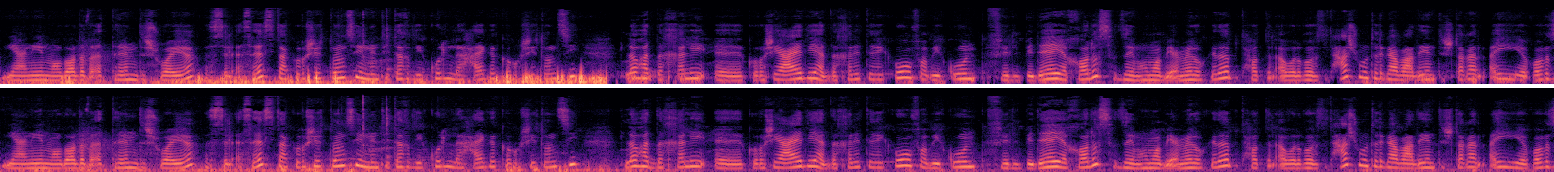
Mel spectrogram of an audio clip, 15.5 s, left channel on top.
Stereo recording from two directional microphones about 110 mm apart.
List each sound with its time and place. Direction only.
0.1 s speech: 10° left (ahead or behind)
